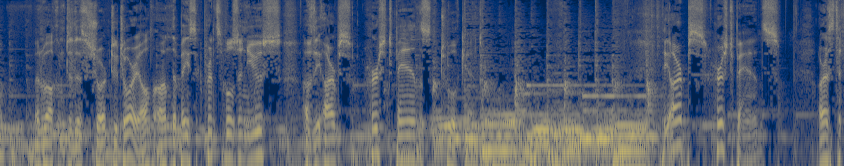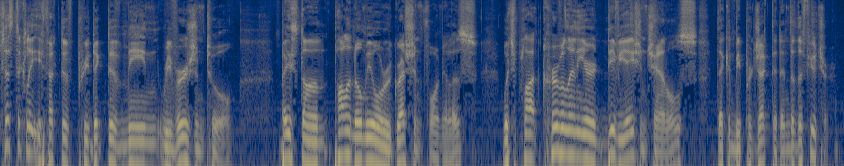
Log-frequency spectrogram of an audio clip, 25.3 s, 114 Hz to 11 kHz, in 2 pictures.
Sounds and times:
Music: 0:00.0 - 0:12.6
Speech: 0:00.5 - 0:07.4, 0:10.0 - 0:16.2, 0:16.9 - 0:25.2.

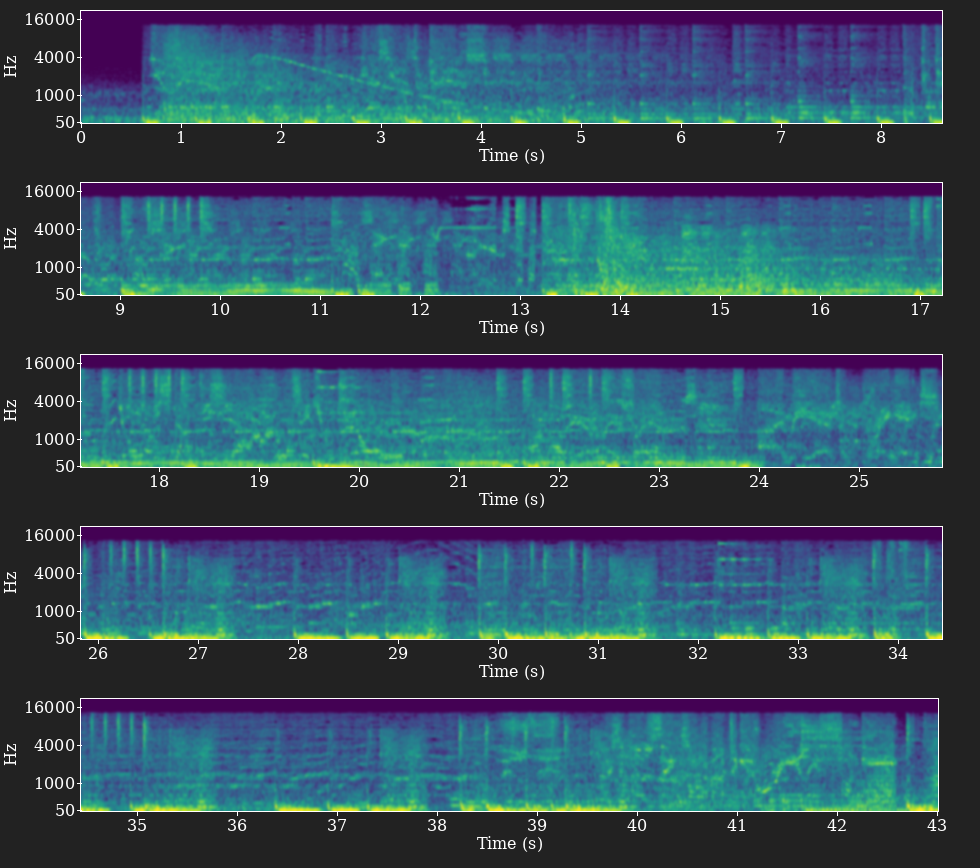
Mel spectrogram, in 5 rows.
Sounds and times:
Music: 0:00.0 - 0:43.0.

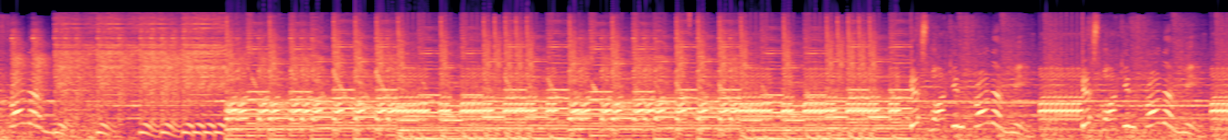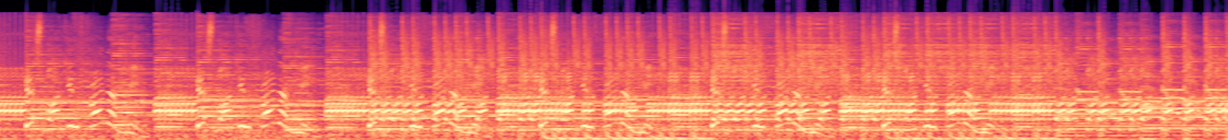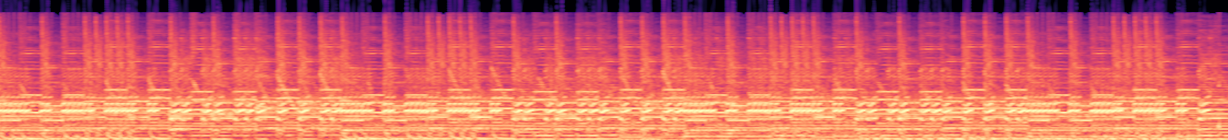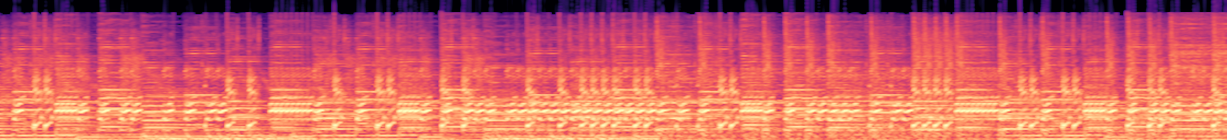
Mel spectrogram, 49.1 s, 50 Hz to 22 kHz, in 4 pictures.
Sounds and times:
Speech: 0:00.0 - 0:01.2, 0:09.0 - 0:15.4
Music: 0:00.0 - 0:49.1.

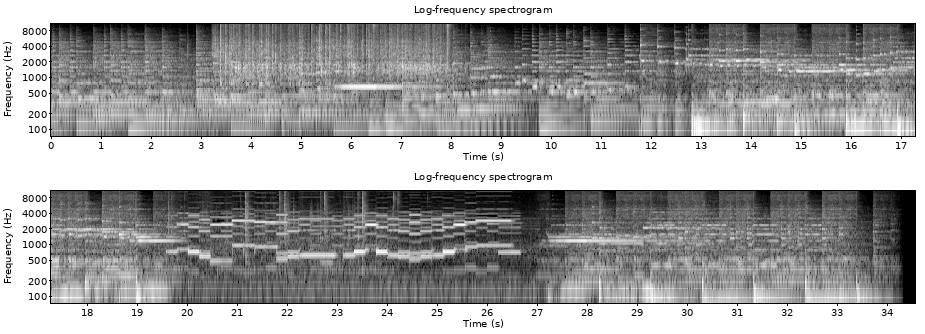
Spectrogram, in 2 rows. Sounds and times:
Music: 0:00.0 - 0:34.3.

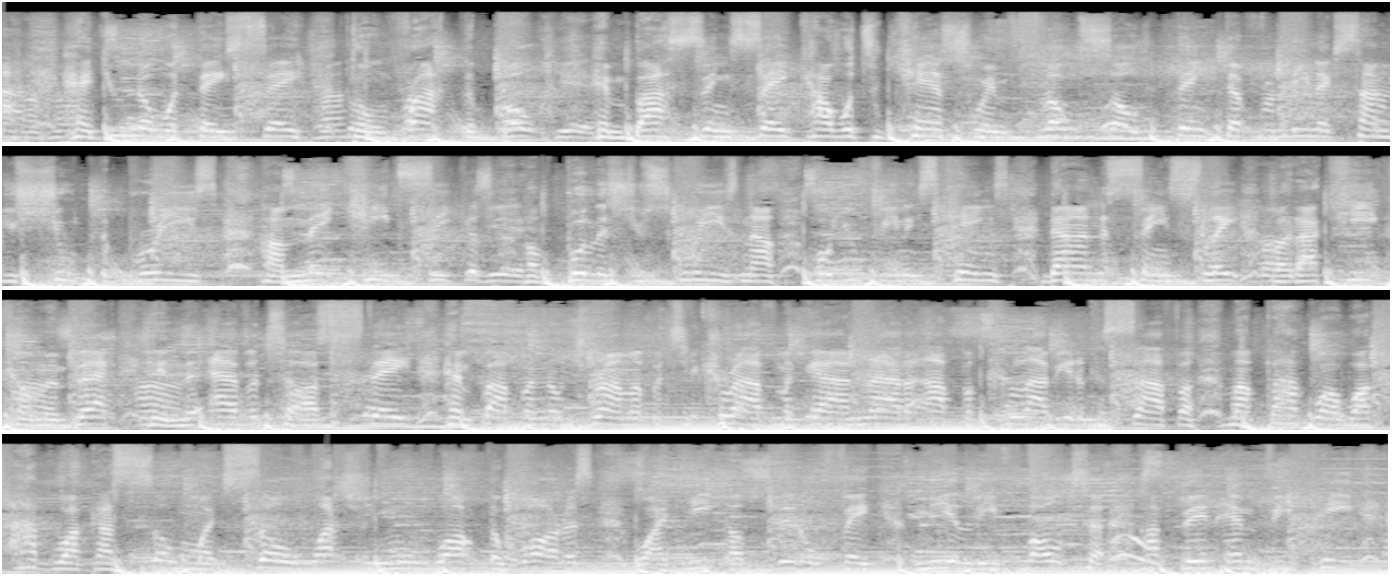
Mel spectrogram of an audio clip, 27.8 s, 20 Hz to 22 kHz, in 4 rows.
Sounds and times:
Rhythm and blues: 0:00.0 - 0:27.7.

